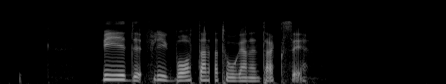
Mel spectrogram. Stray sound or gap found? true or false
true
